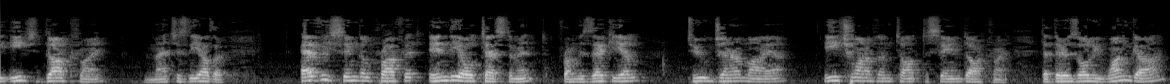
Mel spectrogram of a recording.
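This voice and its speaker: A young man presents his case at a live debate, earnest and a little nervous at his first time on stage. His voice sits at a middle pitch. The hall around him rings with echo, and a faint hiss runs underneath. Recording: echoey hall, faint background noise.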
